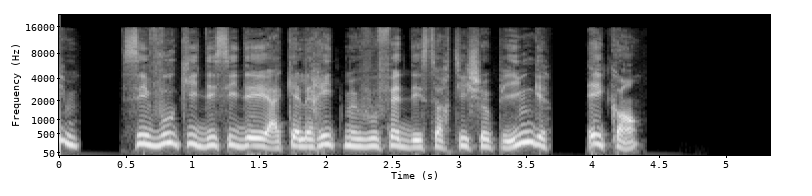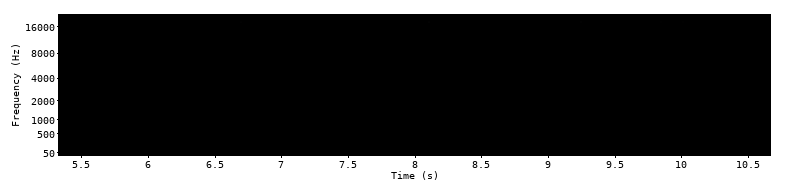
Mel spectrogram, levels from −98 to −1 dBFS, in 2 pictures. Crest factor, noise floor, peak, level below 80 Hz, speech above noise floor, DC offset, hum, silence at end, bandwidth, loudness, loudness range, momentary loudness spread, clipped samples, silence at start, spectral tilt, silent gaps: 16 dB; -90 dBFS; -2 dBFS; -58 dBFS; 77 dB; under 0.1%; none; 6.35 s; 16.5 kHz; -14 LUFS; 9 LU; 6 LU; under 0.1%; 0 s; -5.5 dB/octave; none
